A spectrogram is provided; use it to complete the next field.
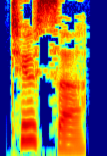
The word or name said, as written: tusa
